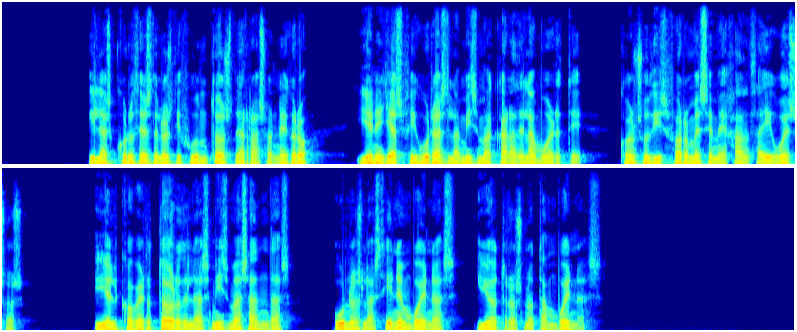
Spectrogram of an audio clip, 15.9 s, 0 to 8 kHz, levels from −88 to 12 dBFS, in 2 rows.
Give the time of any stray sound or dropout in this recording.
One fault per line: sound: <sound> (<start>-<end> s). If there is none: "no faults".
no faults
